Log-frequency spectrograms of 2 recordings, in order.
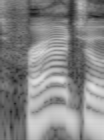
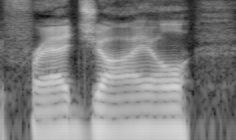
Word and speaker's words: fragile: Fragile here just means they're easily broken. I think in the UK and probably Canada, you guys say fragile, but the American pronunciation is fragile.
